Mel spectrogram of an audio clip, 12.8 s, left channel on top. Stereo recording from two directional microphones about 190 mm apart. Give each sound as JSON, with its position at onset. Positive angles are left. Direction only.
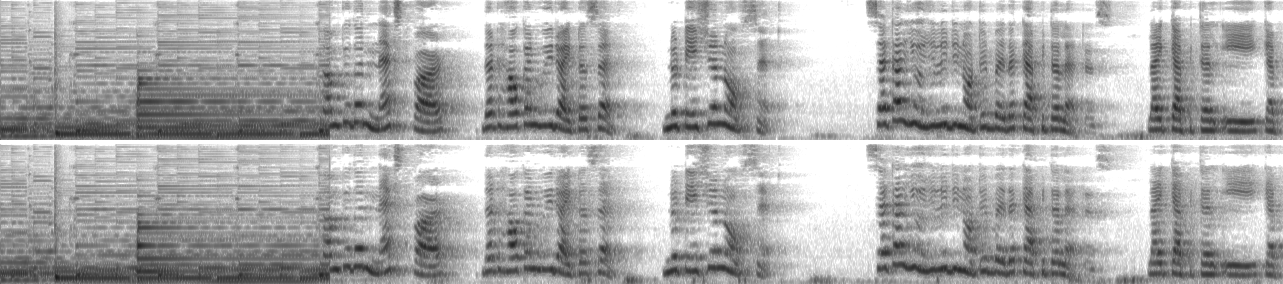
{"t": 0.0, "sound": "music", "side_deg": 0}
{"t": 3.4, "sound": "a sound", "side_deg": 60}
{"t": 4.8, "sound": "a woman's voice", "side_deg": 55}
{"t": 8.7, "sound": "a woman's voice", "side_deg": 55}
